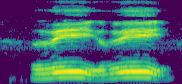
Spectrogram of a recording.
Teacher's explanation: জালের উচ্চারণটা হবে পাতলা নরম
